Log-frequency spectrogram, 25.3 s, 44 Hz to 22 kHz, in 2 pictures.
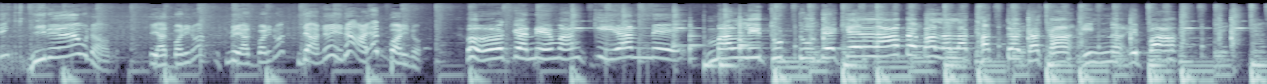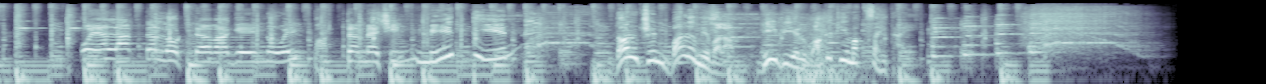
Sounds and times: Speech: 0:00.0 - 0:06.5, 0:18.8 - 0:21.8
Music: 0:00.0 - 0:23.4.

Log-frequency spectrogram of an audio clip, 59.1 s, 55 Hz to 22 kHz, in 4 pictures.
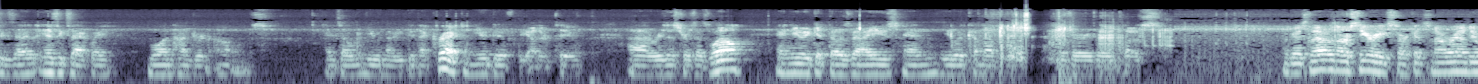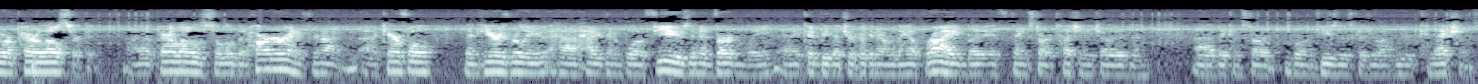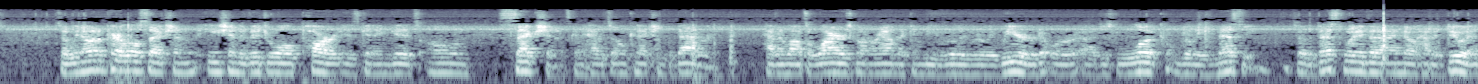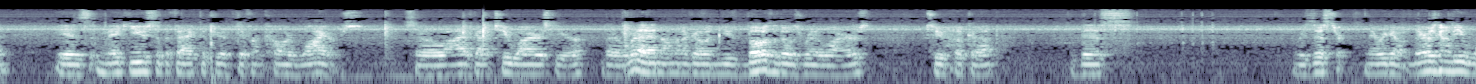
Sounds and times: Speech: 0:00.0 - 0:11.8, 0:12.8 - 0:54.4, 0:55.1 - 0:55.8, 0:57.3 - 0:59.1
Inside, small room: 0:00.0 - 0:59.1.

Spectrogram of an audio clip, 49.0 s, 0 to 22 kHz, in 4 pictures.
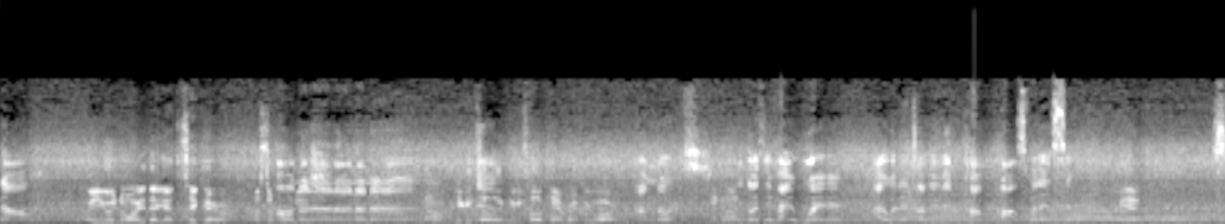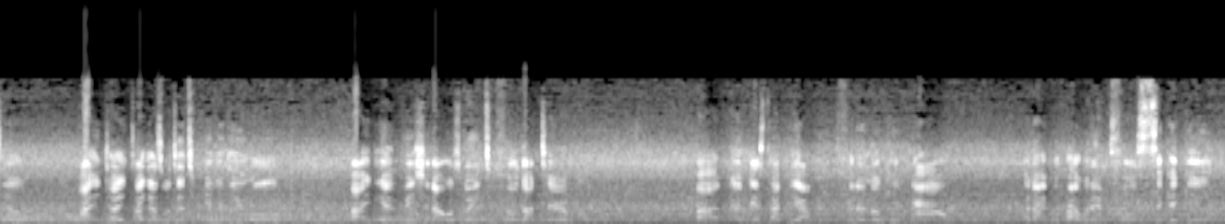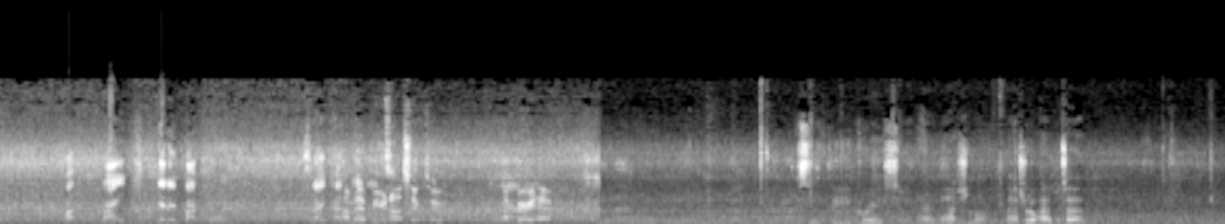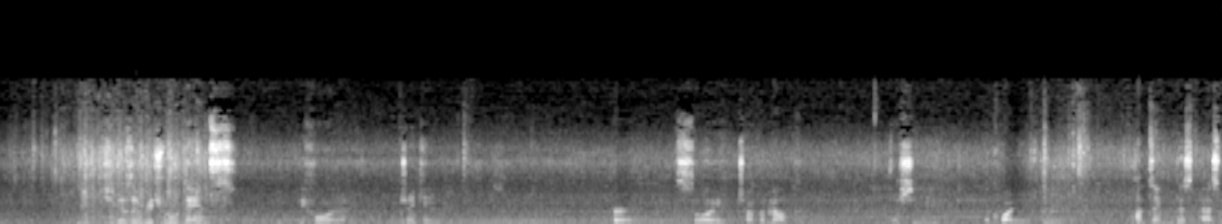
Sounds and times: Speech: 0:00.0 - 0:11.4, 0:12.2 - 0:12.5, 0:13.1 - 0:15.2, 0:15.8 - 0:18.2, 0:19.2 - 0:21.8, 0:22.5 - 0:24.4, 0:25.2 - 0:26.8, 0:27.6 - 0:30.8, 0:32.1 - 0:35.4, 0:37.8 - 0:39.1, 0:39.8 - 0:41.2, 0:42.8 - 0:44.8, 0:45.6 - 0:48.9
Outside, urban or manmade: 0:00.0 - 0:48.9.

